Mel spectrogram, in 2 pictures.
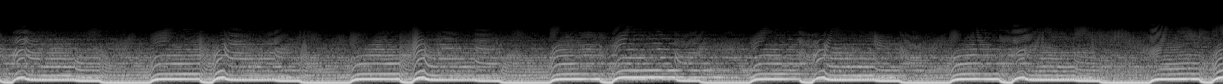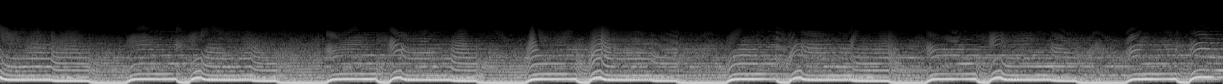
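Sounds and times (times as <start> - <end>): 
sequenced synth: 0.0 - 24.4.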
